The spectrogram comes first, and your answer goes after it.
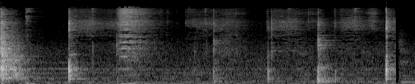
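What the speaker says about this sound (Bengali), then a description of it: "এবার ডালটা আমি একটা পাত্রের মধ্যে নামিয়ে নিচ্ছি" Fried moong dal is moved from the pan into a pot, with a series of sharp metallic clinks and clanks at irregular intervals and soft scraping between them, close by.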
